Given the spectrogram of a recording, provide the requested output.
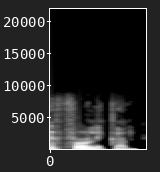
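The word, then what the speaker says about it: frolicker: इसके लिए सी के बाद में के अलग से जोड़ना पड़ेगा, ताकि सी का प्रोनाउंसिएशन जो वो के ही रहे। तो कैसे हो जाएगा? फ्रॉलिक, फ्रॉलिक से फ्रॉलिकर, इसमें अलग से के जोड़ना पड़ा, के प्रोनाउंसिएशन मेंटेन करने के लिए।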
